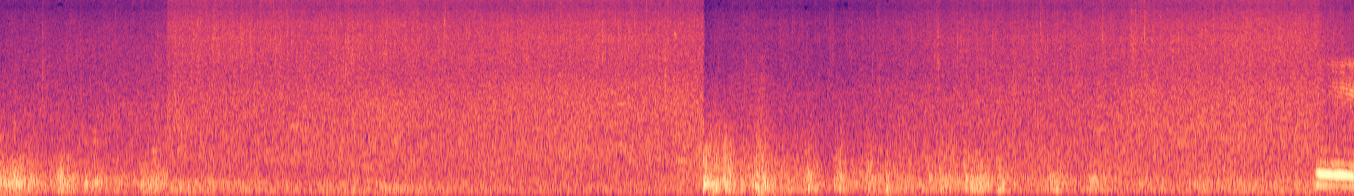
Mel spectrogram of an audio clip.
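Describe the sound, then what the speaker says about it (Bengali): Heavy monsoon downpour roars steadily with deep rolling thunder, the rain hiss continuous and close, swelling into a louder burst of rain and rumble about halfway through, with no voices. "দেখতে পাচ্ছেন যে হারে বৃষ্টি হচ্ছে"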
